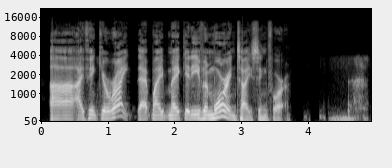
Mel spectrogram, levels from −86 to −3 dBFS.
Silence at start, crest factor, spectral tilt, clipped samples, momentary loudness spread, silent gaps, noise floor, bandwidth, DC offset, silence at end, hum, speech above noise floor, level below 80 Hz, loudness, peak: 0.15 s; 16 dB; -5.5 dB/octave; under 0.1%; 17 LU; none; -49 dBFS; 14 kHz; under 0.1%; 0.05 s; none; 31 dB; -48 dBFS; -19 LUFS; -4 dBFS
